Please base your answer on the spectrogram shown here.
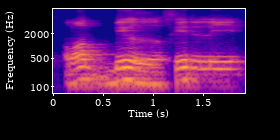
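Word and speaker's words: رَبِّ اغْفِرْ لِي: Nah, kita bacanya Rabbighfirli, bukan Rabbigh, bukan Rabbigh. Ya. Karena apa? Sukun sebelumnya kasroh. Rabbighfirli.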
